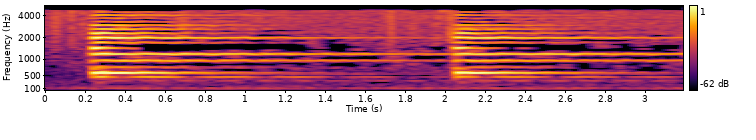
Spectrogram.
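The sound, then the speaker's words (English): An old grandfather clock in a hall strikes the hour twice, about two seconds apart. Each deep, resonant chime rings out and hums away slowly, with no one speaking. “You hear the old grandfather clock in the hall strike the hour.”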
